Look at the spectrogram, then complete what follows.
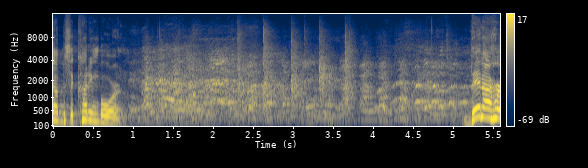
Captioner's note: audience laughs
